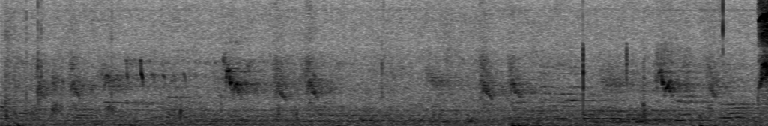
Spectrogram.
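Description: Faint bird chirping: short, high, falling notes repeated every half second or so.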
